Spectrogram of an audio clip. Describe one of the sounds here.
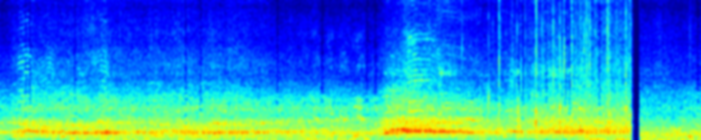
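A large stadium crowd chants and sings loudly, all around.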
